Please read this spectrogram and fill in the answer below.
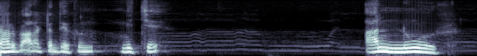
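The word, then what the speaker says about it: النور: আর একটা দেখুন নিচে, আন-নূর, আল নূর নয়, আন-নূর, কারণ নুনটা হলো শামসিয়া হরফ আসাতে লাম অদৃশ্য থাকলো, অস্পষ্ট থাকলো, উচ্চারিত হলো, অর্থাৎ লাম তারার সাথে তুলনা করেন।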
